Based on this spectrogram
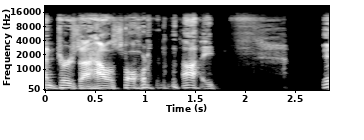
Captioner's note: laughs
